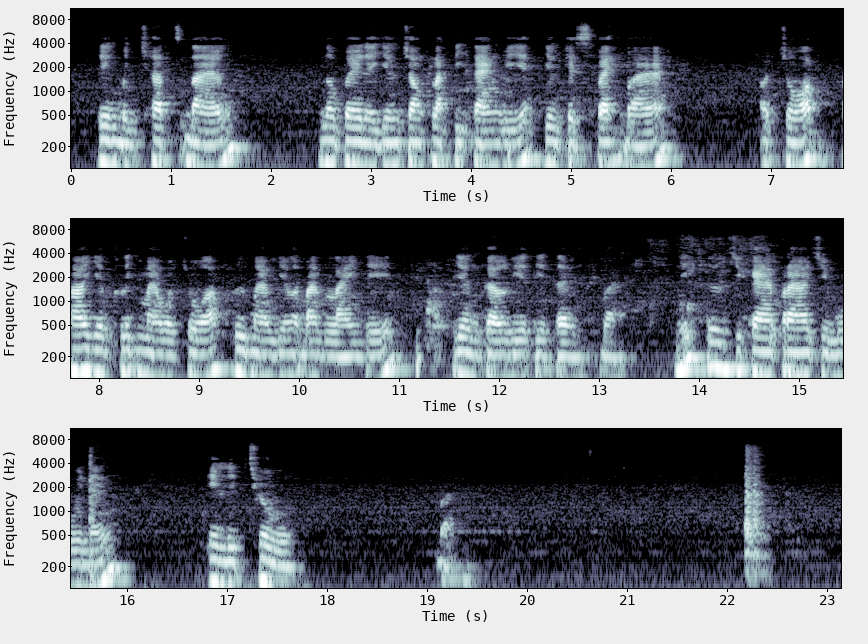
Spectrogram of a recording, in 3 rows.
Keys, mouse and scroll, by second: 4.2 space, 7.1 space, 7.7 space, 20.7 click.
